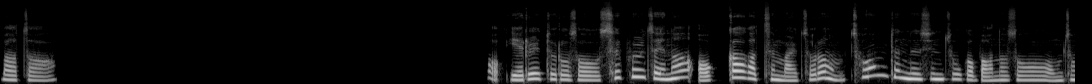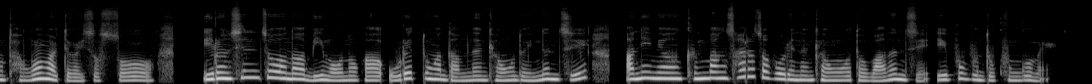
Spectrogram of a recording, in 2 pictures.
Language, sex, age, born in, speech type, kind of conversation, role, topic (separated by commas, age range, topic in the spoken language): Korean, female, 25-29, South Korea, read, expert-assistant, asker, 요즘 한국에서 인기 있는 문화 트렌드는 어떻게 만들어질까요? 앞으로는 어떤 새로운 트렌드가 나올 수 있을까요?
